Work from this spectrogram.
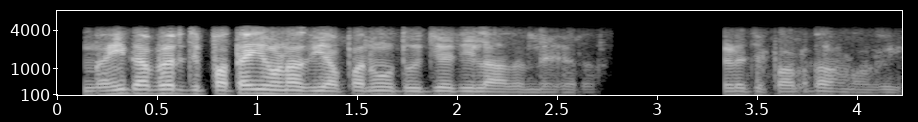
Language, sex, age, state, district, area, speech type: Punjabi, male, 30-45, Punjab, Ludhiana, rural, conversation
